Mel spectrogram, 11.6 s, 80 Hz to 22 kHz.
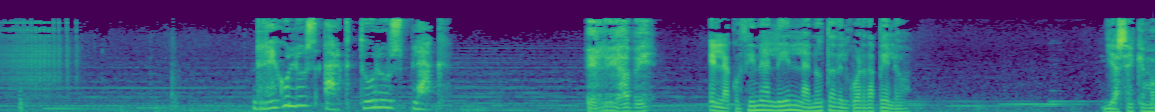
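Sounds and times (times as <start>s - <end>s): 
door creaking as it is moved in a ransacked room: 0.0s - 1.9s
speech: 2.6s - 4.6s, 5.9s - 9.2s, 11.1s - 11.5s.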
